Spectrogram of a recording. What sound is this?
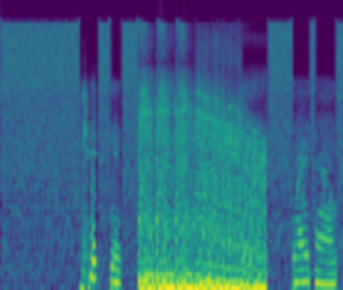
female voice saying "Kick me" then a roll of kicks, then the same voice saying "right now."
